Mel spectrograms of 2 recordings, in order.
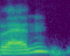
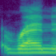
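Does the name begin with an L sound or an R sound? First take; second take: L sound; R sound. First: The name begins with an L sound. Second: The name begins with an R sound.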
